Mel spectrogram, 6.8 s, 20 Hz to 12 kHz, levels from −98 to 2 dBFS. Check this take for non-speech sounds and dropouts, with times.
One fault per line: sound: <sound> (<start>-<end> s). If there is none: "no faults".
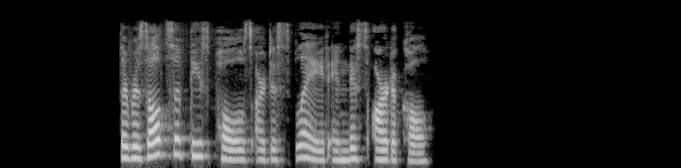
no faults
